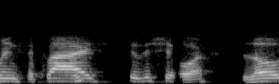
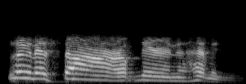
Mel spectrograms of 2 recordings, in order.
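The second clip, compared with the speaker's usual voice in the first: put-on, pitched-up country accent on every word; 5 semitones higher than usual. The speaker demonstrates how somebody would talk with a country accent. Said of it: "be somebody with a country accent".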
